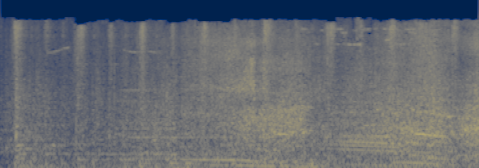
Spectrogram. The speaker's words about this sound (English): She's about to walk off when she spots Vosen's vehicles approaching.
